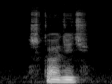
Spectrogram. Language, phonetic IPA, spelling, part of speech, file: Polish, [ˈʃkɔd͡ʑit͡ɕ], szkodzić, verb, LL-Q809 (pol)-szkodzić.wav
